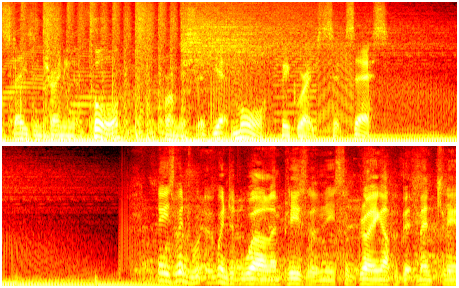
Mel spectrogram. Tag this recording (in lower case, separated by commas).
speech, music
